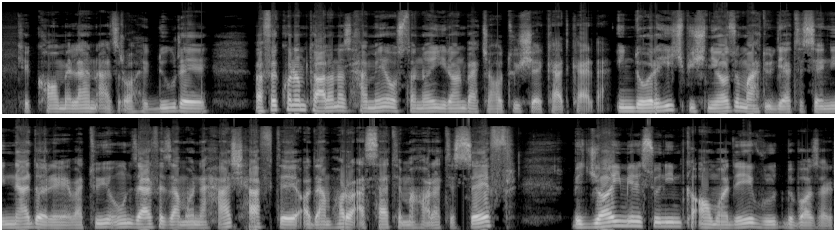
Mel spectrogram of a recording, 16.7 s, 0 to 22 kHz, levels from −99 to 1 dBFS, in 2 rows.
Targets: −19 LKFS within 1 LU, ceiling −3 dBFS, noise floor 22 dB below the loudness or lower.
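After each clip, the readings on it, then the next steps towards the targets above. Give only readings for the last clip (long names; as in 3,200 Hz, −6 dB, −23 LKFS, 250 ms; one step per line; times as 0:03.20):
share of clipped samples 0.4%; peaks flattened at −17.5 dBFS; number of dropouts 7; longest dropout 4.8 ms; integrated loudness −29.5 LKFS; sample peak −17.5 dBFS; target loudness −19.0 LKFS
→ clipped peaks rebuilt −17.5 dBFS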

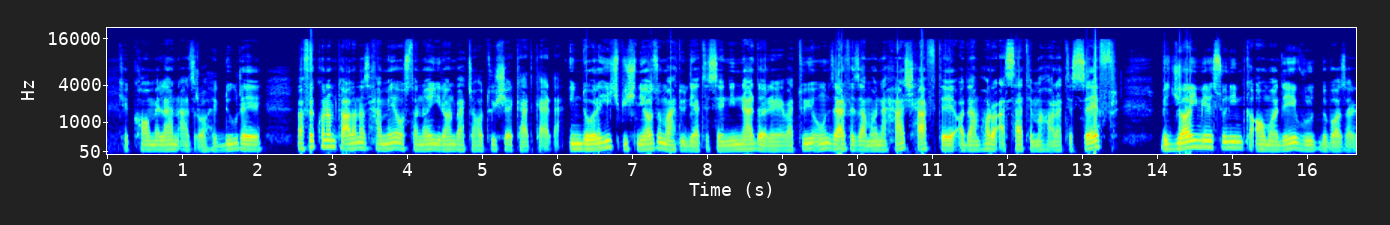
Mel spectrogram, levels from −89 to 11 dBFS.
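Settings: share of clipped samples 0.0%; number of dropouts 7; longest dropout 4.8 ms
→ repair the gap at 0:01.14/0:01.99/0:04.05/0:04.95/0:06.53/0:11.75/0:15.51, 4.8 ms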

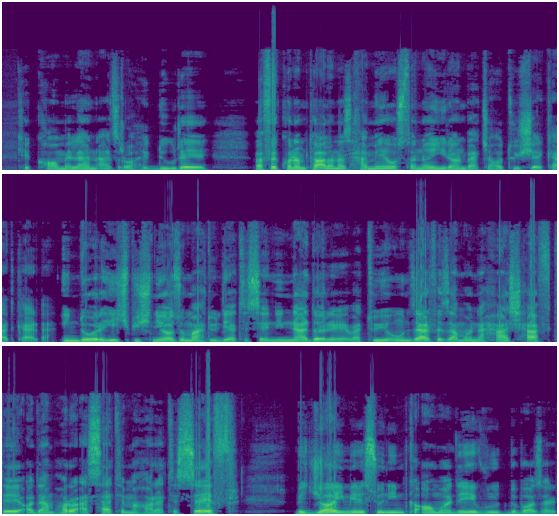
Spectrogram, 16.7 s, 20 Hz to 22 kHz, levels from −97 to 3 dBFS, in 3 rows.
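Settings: number of dropouts 0; integrated loudness −29.0 LKFS; sample peak −8.5 dBFS; target loudness −19.0 LKFS
→ level +10 dB
brickwall limiter −3 dBFS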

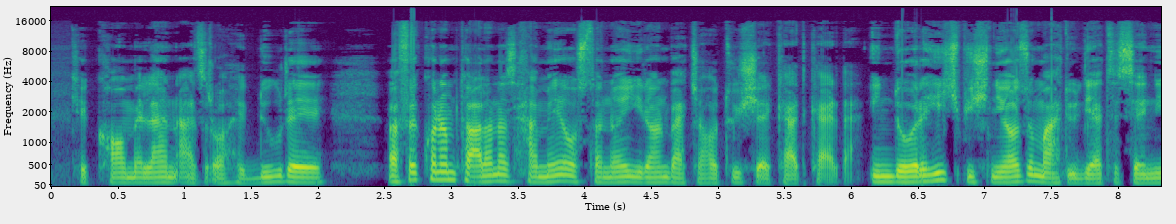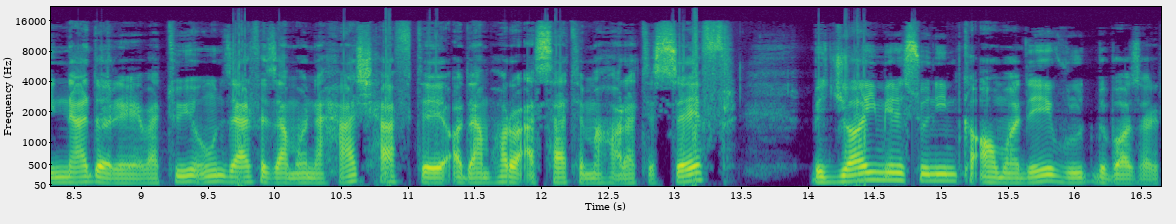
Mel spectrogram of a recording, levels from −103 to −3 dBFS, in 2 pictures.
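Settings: integrated loudness −19.5 LKFS; sample peak −3.0 dBFS; background noise floor −54 dBFS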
